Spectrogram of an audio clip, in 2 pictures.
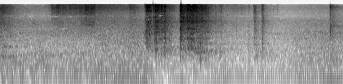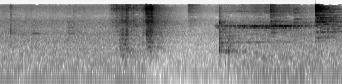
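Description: Steel machine parts clanking and scraping several times, the last scrape near the end ringing. A steady low hum runs underneath.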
